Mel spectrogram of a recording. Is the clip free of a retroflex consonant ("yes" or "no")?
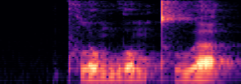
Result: yes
